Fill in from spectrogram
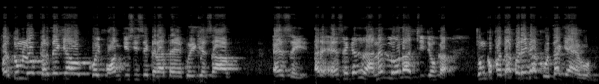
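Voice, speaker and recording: A man teaching in a classroom with a very high, ringing voice. He dictates each point to be written down, says it over again for the note-takers and keeps firing questions at the class. The tone is sharp and bright throughout. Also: lively intonation, fast talker, rough recording. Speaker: exam coaching teacher. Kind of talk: classroom lecture, dictating notes.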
